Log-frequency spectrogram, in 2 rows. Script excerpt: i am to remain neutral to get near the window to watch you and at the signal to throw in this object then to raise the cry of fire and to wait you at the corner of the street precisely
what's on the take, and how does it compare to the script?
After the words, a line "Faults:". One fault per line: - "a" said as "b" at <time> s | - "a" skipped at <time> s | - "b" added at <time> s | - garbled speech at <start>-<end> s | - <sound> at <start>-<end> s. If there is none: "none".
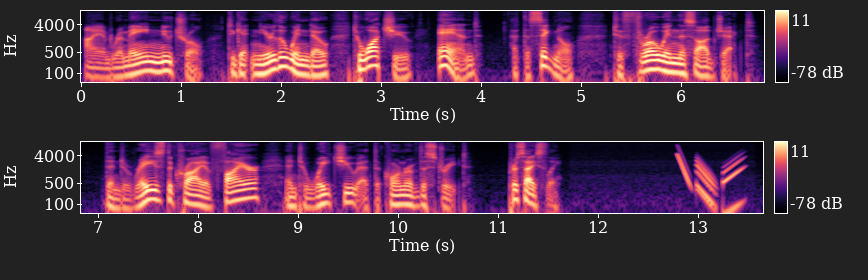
i am remain neutral to get near the window to watch you and at the signal to throw in this object then to raise the cry of fire and to wait you at the corner of the street precisely
Faults:
- "to" skipped at 0.3 s
- chirp at 12.8-13.5 s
